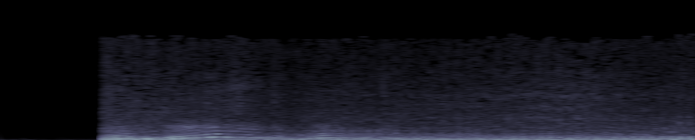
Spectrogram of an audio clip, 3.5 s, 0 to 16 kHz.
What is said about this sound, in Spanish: Ha sido el sonido del fin de semana, concentración motera de más de 4.000 motos con motivo del 25º Motorrock FM Mallorca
